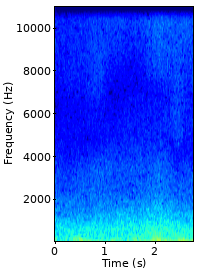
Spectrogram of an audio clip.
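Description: Ocean surf washing steadily onto a beach, a continuous broadband roar with some wind buffeting the microphone, fairly loud and unbroken throughout.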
